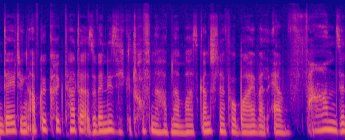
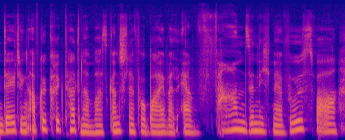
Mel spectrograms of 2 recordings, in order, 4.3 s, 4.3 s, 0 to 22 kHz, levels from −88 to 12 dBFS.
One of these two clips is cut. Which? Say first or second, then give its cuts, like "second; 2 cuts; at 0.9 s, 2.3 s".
second; 1 cut; at 1.0 s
